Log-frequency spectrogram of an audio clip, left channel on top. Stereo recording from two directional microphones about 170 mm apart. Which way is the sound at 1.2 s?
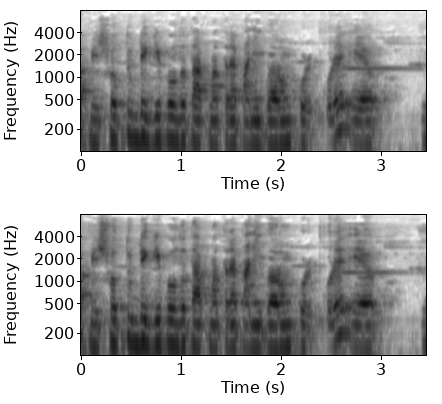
20° left (ahead or behind).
